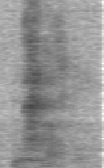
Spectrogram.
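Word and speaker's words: ברכה: ra, Bracha. baraka. Bracha. Okay, now, let me see about these pronunciations here.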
